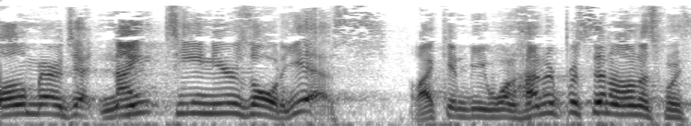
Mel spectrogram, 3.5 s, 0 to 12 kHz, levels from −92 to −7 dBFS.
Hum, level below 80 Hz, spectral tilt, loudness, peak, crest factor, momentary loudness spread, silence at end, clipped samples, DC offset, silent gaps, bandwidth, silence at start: none; -56 dBFS; -4 dB/octave; -24 LUFS; -6 dBFS; 16 dB; 8 LU; 0 s; under 0.1%; under 0.1%; none; 11 kHz; 0 s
